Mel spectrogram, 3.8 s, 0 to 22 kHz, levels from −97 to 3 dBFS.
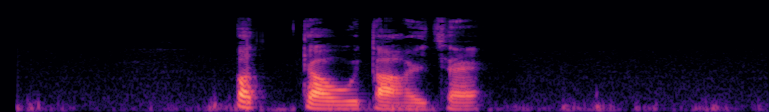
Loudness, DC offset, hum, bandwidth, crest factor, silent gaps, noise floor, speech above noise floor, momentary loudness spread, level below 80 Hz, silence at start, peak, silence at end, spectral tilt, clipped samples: -27 LUFS; under 0.1%; none; 11.5 kHz; 22 dB; none; -73 dBFS; 47 dB; 9 LU; -72 dBFS; 1.2 s; -8 dBFS; 1.45 s; -6.5 dB/octave; under 0.1%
